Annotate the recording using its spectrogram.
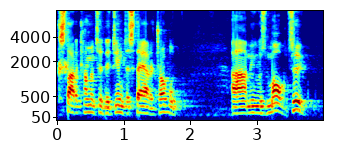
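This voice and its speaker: A man's voice: mid-range voice, moderate pace, a little mellow. A man giving an informal presentation as an outreach worker, telling stories in colloquial, slangy language. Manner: colloquial and anecdotal, with slang and re-enacted dialogue.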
